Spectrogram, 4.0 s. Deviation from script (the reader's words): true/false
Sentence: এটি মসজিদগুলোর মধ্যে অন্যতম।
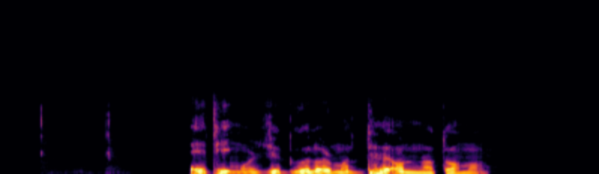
false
